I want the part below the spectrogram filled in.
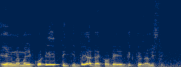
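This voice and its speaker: Through noticeable background noise, a man rushes along at a very fast pace with very wide pitch swings. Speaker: election ethics council chair, former journalist. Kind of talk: radio interview. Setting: guest's office. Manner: halting.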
